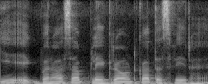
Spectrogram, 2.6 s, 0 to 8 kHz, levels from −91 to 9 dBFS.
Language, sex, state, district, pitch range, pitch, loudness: Hindi, male, Assam, Kamrup Metropolitan, 105-120 Hz, 115 Hz, -19 LUFS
